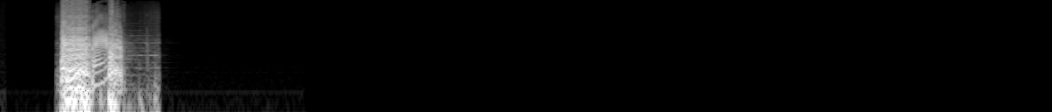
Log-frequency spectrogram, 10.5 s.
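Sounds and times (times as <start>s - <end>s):
fart: 0.6s - 1.6s.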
